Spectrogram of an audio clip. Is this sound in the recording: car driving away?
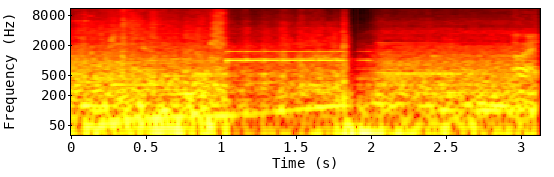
yes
